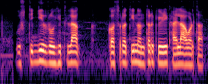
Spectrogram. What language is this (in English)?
Marathi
